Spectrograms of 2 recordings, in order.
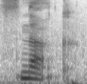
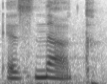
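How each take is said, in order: First: The word begins directly with the S sound. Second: An extra E sound comes before the S. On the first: The speaker calls it right. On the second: The speaker calls it wrong. "we say"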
